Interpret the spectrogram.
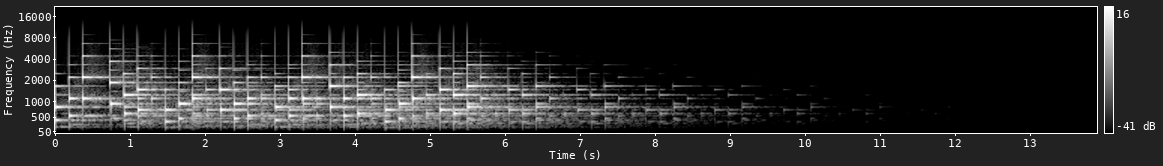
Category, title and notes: Music > Solo instrument
Melody Loop-Botanica Melody 3-82Bpm
A very easy melody that click midi board to get. Notes included: #G, #C, #D, #F, #A. Synthed with phaseplant only.
Melody, Botanica, 82bpm, Crystal, Loop, Lead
